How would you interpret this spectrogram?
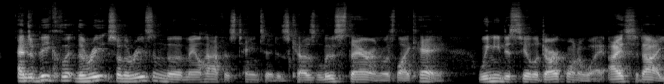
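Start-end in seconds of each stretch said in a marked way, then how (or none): none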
